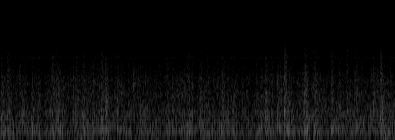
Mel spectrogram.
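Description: Steady rain falling on a car's roof and windows, heard from inside the cabin: an even hiss dotted with many separate drop hits.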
